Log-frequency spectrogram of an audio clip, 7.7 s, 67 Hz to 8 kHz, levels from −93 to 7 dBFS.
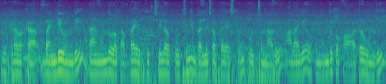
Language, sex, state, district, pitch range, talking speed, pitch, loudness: Telugu, male, Andhra Pradesh, Visakhapatnam, 115-130 Hz, 155 wpm, 120 Hz, -23 LUFS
